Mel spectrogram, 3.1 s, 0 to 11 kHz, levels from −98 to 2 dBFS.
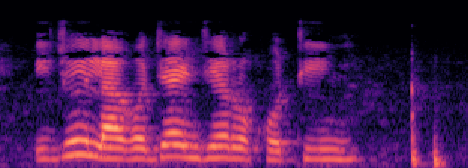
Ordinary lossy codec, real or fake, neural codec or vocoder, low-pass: MP3, 96 kbps; real; none; 7.2 kHz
